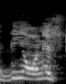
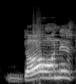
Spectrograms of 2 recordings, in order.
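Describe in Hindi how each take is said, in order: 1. 'The' को लंबे 'ee' स्वर के साथ बोलते हैं। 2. 'The' को छोटे 'uh' स्वर के साथ बोलते हैं। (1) "दी ऑनेस्ट पर्सन।" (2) "द ऑनेस्ट होगा"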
